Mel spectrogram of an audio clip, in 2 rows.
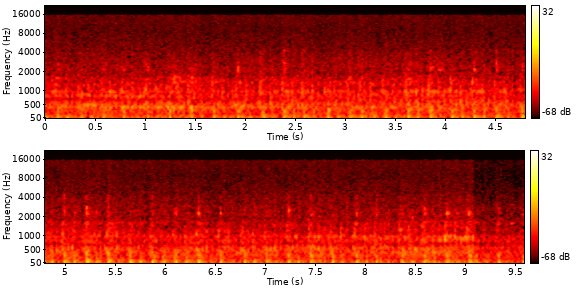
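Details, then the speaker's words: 2008 Yamaha Scorpio 225 motorcycle, sat about five months and ran rough, after right-side engine teardown repair: quiet, even idle with soft regular pulses and no knocking; sounds fairly smooth now. "Nah, suaranya udah lumayan halus nih ya."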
